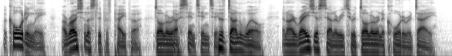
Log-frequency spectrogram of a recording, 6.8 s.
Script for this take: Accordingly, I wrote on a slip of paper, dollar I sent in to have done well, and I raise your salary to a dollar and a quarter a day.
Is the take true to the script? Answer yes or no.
yes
